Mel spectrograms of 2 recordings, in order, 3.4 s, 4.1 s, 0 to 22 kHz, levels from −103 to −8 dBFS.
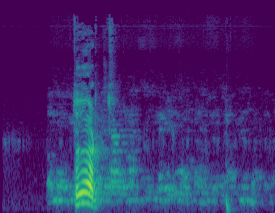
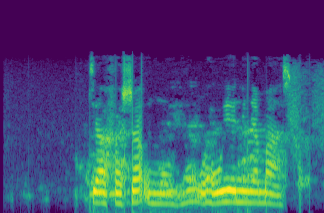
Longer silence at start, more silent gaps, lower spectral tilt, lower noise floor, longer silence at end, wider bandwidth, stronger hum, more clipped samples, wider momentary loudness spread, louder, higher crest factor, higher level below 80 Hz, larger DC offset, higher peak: second, 0.6 s vs 1.05 s; neither; first, -6 dB/octave vs -4.5 dB/octave; first, -79 dBFS vs -57 dBFS; first, 1.35 s vs 0.2 s; first, 16 kHz vs 7.6 kHz; neither; neither; first, 28 LU vs 12 LU; second, -30 LUFS vs -15 LUFS; first, 24 dB vs 14 dB; second, -74 dBFS vs -58 dBFS; neither; second, -12 dBFS vs -2 dBFS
